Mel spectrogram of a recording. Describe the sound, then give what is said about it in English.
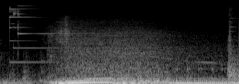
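A Bentley car engine, started by voice command, cranks to life with a brief burst, then revs up, its deep hum rising and holding steady, loud with no voices. “Engine go now. Yeah. Like, it's voice activated.”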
